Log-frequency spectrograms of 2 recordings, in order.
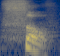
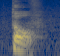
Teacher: некоторые говорят на ашкеназисе и произносят «с», а некоторые говорят по-сефардски и произносят «т»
